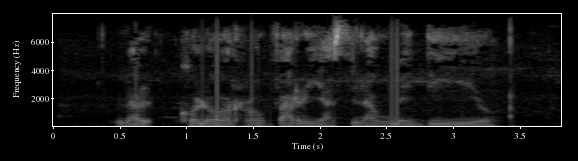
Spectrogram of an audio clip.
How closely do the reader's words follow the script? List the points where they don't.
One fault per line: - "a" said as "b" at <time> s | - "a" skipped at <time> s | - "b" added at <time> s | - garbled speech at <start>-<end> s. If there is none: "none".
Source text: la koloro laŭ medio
- "varias" added at 1.7 s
